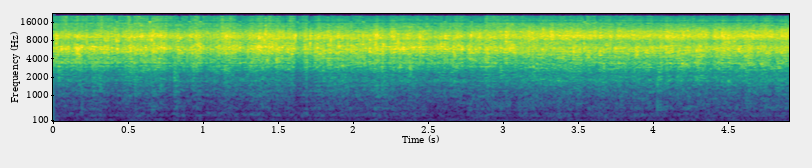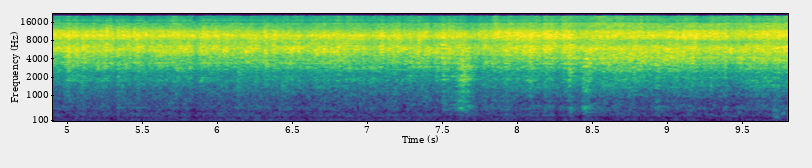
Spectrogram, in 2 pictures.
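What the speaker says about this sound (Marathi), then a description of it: "काजू तेलावरती परतून घेणार आहोत पॅनमध्ये तेल टाकलेलं आहे" Cashews fry in oil in a pan. A loud, dense, continuous sizzle holds steady close by, with a couple of faint clicks near the end.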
